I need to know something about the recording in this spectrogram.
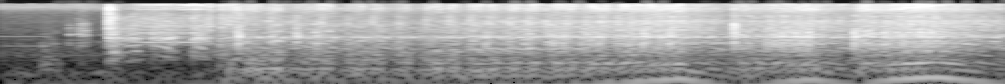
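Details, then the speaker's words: SsangYong Musso rebuilt engine on first start, air still in fuel: engine catches into an uneven, lumpy idle with a stumbling beat; misfire traced to faulty number two injector, replaced, after which it ran well. "it was number two injector that was knackered and I had one in my toolbox so I'll put that in there and it's running nice"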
